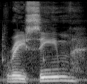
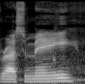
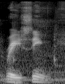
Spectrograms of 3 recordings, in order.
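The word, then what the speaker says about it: raceme: I mentioned uh the type of importance is Racine that's the correct pronunciation of this kind of uh flower uh stock formation or in fluorescence of Tri fasciitis they are called uh Racine not rasmine like I mentioned before I checked and they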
